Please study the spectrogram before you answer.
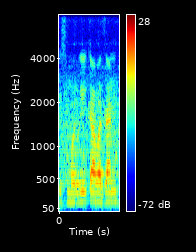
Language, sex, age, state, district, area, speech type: Urdu, male, 60+, Uttar Pradesh, Mau, urban, spontaneous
